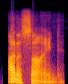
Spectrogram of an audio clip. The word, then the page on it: Unassigned: American English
